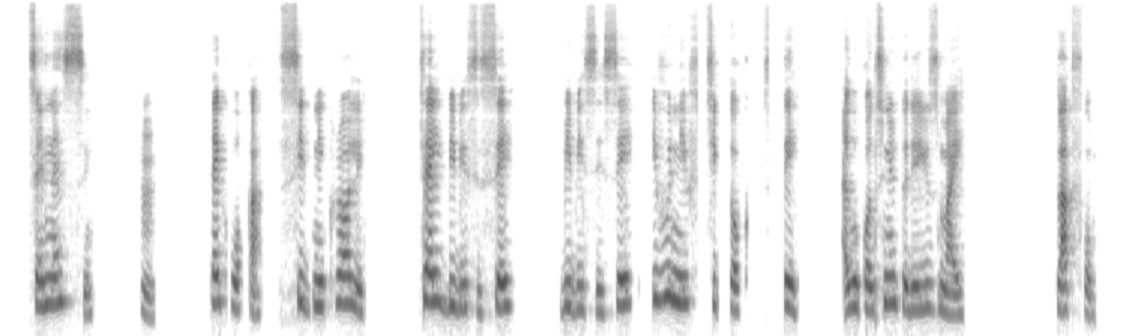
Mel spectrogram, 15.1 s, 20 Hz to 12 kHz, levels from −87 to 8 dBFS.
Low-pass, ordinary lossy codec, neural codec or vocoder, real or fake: none; none; none; real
